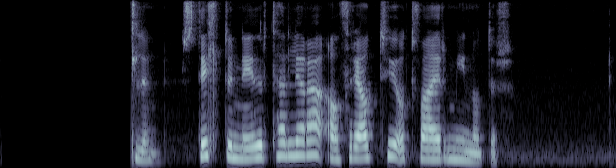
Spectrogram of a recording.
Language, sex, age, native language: Icelandic, female, 40-49, Icelandic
